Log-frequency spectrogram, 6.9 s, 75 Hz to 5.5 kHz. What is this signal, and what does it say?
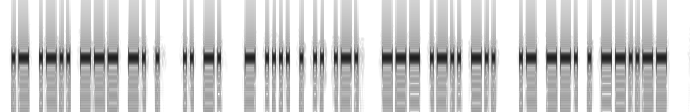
Morse code, heard as a keyed tone, about 35 wpm, 600 Hz. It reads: ALONE IN THEIR OLD AGE,
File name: the old man and the sea / the old man and the sea 1 35wpm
